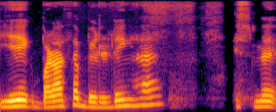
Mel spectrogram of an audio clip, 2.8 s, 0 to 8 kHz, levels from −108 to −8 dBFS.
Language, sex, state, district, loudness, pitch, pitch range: Hindi, male, Bihar, Begusarai, -20 LUFS, 155 Hz, 150-175 Hz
